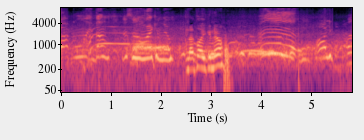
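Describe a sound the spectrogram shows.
A small child babbles and squeals close by.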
